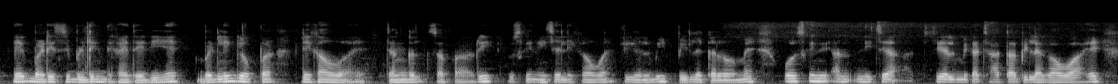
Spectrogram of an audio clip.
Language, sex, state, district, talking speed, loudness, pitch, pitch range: Hindi, male, Bihar, Jamui, 195 wpm, -17 LUFS, 115 Hz, 105-125 Hz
